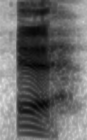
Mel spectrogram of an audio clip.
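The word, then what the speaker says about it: ε: Okay, now the short E is the epsilon, and that's eh.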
